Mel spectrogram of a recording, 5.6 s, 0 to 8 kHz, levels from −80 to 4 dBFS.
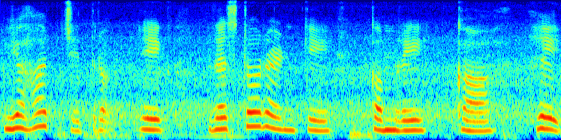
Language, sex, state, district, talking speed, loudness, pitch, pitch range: Hindi, female, Madhya Pradesh, Dhar, 85 wpm, -15 LUFS, 230 Hz, 215-250 Hz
